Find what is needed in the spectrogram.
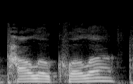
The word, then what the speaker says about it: Paulo Coelho: Well, John Lennon gets quoted, but it's actually, I always say this guy, his name wrong. Paulo Coelho. Coelho, yes.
